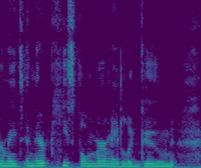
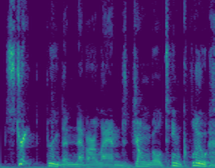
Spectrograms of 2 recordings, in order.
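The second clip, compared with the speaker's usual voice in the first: usual speaking voice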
